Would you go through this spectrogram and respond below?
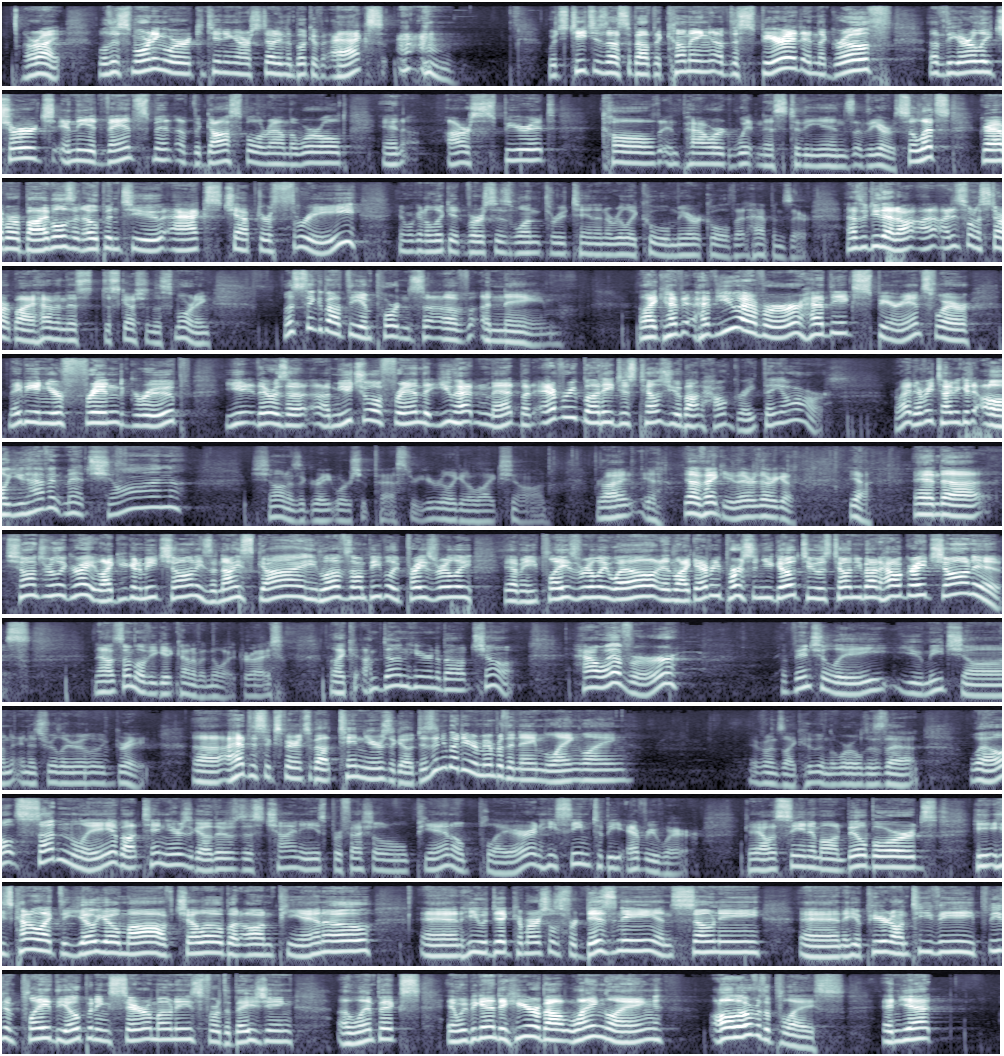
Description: All Sermons - Risen Life Church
